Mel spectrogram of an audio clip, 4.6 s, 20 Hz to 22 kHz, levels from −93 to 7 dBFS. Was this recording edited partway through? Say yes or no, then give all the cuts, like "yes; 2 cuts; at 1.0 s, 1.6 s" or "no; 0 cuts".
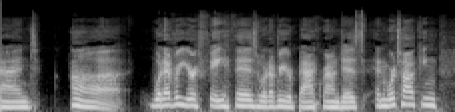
yes; 1 cut; at 1.3 s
